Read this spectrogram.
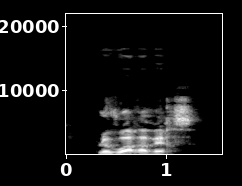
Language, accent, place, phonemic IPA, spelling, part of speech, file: French, France, Lyon, /plø.vwaʁ a vɛʁs/, pleuvoir à verse, verb, LL-Q150 (fra)-pleuvoir à verse.wav
- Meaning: to rain heavily, to send out in a stream or a flood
